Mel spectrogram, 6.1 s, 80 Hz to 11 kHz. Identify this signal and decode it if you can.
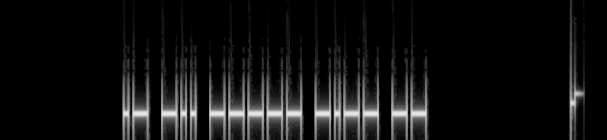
Morse code, heard as a keyed tone, about 25 wpm, 700 Hz. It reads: AD0YM
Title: NA SOTA Chaser Callsigns 25wpm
